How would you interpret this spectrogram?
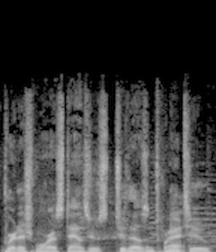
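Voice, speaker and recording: A man chatting casually as a podcast host, in a hesitant, halting way. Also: low-pitched, steady tone, a little mellow, soft background music. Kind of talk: casual fan podcast chat.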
